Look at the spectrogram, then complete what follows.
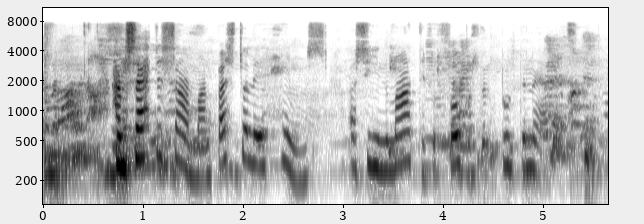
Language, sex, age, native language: Icelandic, female, 18-19, Icelandic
